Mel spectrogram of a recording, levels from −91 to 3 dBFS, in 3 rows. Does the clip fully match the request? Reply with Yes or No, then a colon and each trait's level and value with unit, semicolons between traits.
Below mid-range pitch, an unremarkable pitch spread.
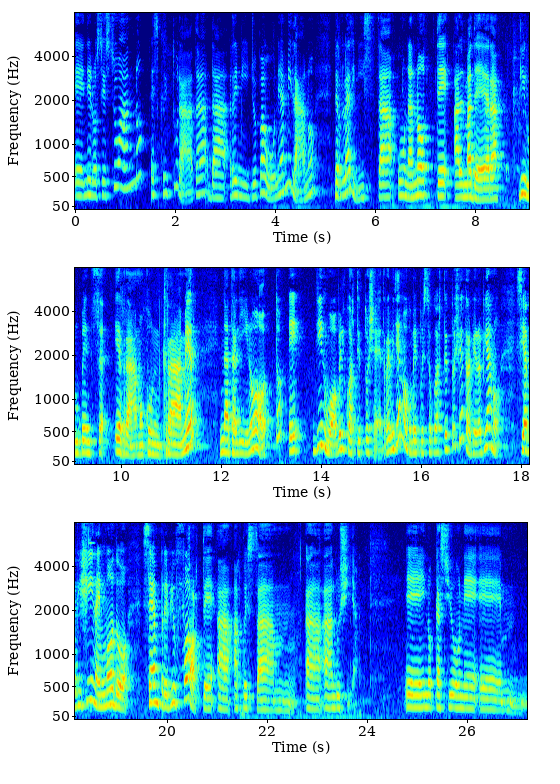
No: high, 190 Hz; average, 5.0 semitones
